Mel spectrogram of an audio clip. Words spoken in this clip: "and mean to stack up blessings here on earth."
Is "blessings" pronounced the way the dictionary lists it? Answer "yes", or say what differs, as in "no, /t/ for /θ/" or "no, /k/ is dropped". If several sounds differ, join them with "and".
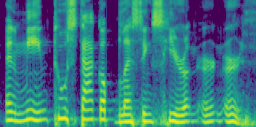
no, /s/ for /z/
